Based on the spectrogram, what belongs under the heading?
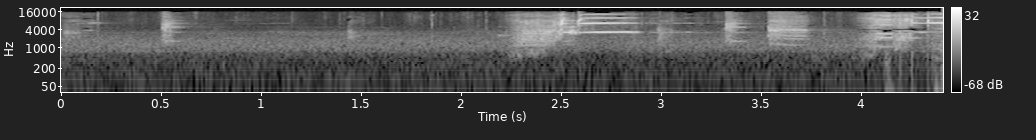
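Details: A male common grackle calling while feeding gives harsh, raspy squawks and a high, squeaky whistle, in a few short bursts over a soft background hiss.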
